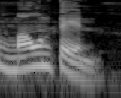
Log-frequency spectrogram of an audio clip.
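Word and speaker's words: mountain: अगला वर्ड है हमारा माउंटेन, माउंटेन को हम सही उच्चारण करेंगे माउंटन, माउंटन।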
